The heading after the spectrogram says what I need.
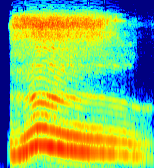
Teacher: I can feel the sound of this letter vibrating on my teeth and tongue when I make it.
